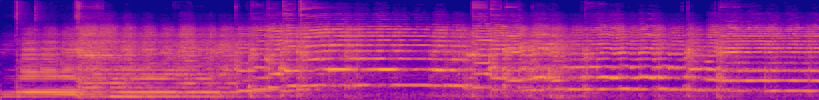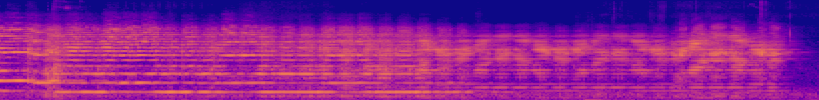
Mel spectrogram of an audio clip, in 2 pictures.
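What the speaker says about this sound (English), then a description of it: "I'll add the distortion for fun." Electric guitar with heavy distortion plays sustained, gritty notes and bends, ending in a wavering vibrato, loud and alone.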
